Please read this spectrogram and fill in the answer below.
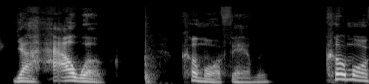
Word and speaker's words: Yahweh: like UA or U Yahweh is less likely to be an accurate pronunciation of the tetran a more plausible reconstruction considering the Conant vowel pattern and simpler vowel insertion would be yahawa come on Family come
